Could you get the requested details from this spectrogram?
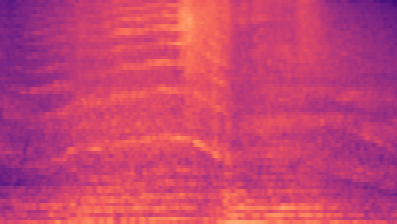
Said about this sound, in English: I start off with my ideas and what makes a good sound for like rain. Or car passes or whatever.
